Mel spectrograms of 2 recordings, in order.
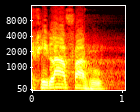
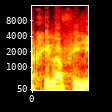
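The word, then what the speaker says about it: خلافه: nyebut sabab terus terangi khilafahu. Kalau dibaca khilafihi ya enggak apa-apa nanti, tapi kurang tepat kayaknya dibacanya.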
